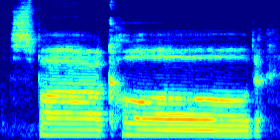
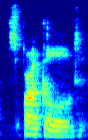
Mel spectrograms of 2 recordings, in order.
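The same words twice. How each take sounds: First: The second syllable has an open vowel before L. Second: The second syllable is a bare clipped L ending. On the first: The speaker calls it right. "take care of how you pronounce that second vowel" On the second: The speaker calls it wrong. "we're lazy about it, and we do that L E D"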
